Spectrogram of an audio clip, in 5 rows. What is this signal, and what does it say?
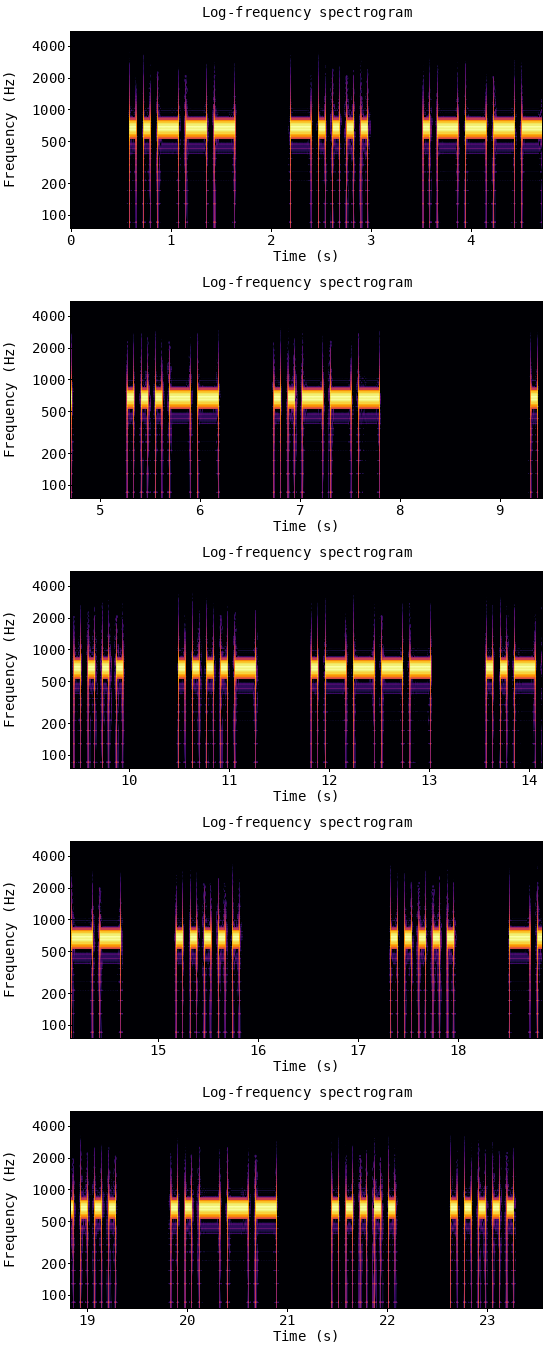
Morse code, heard as a keyed tone, about 17 wpm, spaced as for 10 wpm, 680 Hz. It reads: 26132 54125 56255
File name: k7qo / Lesson 50 (1-6)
